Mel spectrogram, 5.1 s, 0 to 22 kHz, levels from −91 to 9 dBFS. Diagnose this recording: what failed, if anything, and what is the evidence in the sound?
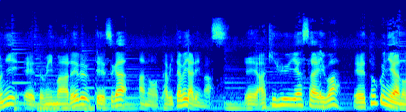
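Audio missing between chunks shows up as short skips at 0.40 s, 1.38 s and 2.36 s, close to one second apart. At each one, roughly 20 ms of sound vanishes and the two sides butt together with no gap of silence. That timing points to the driver or buffer stage, most likely a recorder handing over one-second blocks and losing a sliver at each changeover. Unlike a network dropout, these skips fall on a steady grid and leave no silence or concealment smear.

A corrupt frame decoded shows up as two brief bursts of misplaced energy, one from 1.17 to 1.22 s and one from 3.99 to 4.05 s. This is a codec-stage fault: damaged bits were decoded as if valid, throwing energy to wrong frequencies. The first burst spans about a couple of frames and the second a few. Unlike the chunk skips, these bursts follow no regular spacing.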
